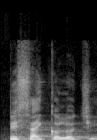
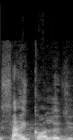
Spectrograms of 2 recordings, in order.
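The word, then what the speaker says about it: psychology: पी साइकोलॉजी, बोले पी नहीं, बोले पी साइलेंट है। साइकोलॉजी तो फिर पी काहे लिखा है मरदूद?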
